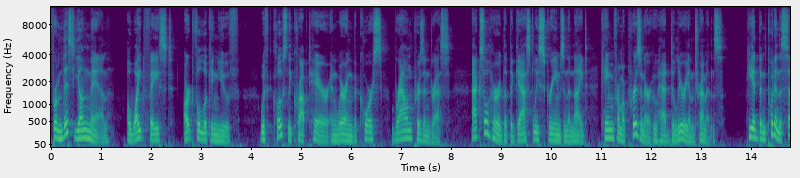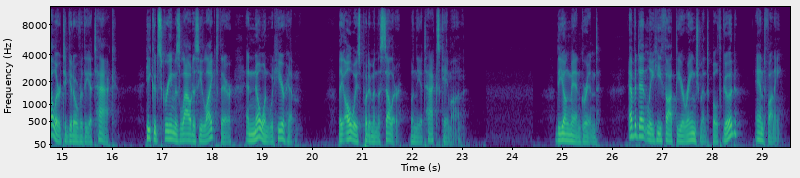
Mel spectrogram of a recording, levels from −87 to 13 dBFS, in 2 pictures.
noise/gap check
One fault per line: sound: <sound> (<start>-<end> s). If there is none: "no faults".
no faults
